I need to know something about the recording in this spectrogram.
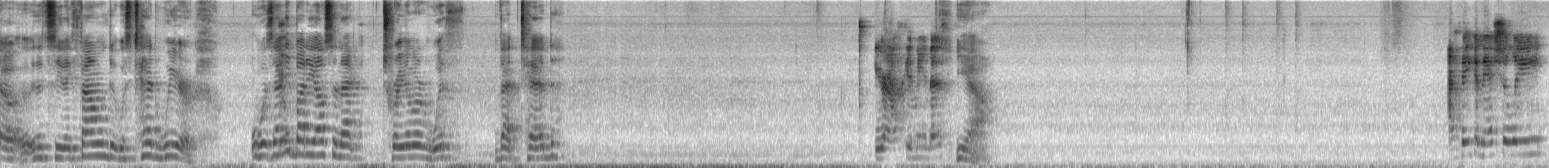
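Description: A woman speaks with animation over an online call.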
